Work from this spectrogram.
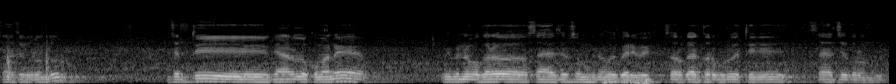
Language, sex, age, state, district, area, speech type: Odia, male, 18-30, Odisha, Nayagarh, rural, spontaneous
